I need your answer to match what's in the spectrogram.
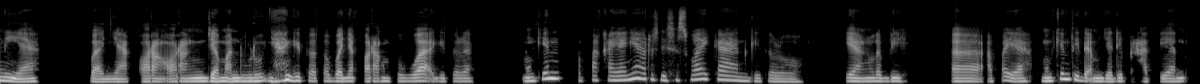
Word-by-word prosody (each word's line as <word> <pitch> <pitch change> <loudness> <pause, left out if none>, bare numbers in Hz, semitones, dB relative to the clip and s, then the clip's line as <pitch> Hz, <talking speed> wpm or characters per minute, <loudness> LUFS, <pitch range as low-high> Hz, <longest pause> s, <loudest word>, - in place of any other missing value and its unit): nih 165 -5 +5
ya, 135 - +2 0.6
banyak 125 -1 0
orang-orang 140 +2 +2
zaman 145 -1 +5
dulunya 150 +2 +2
gitu 175 0 -1
atau 150 +1 -7
banyak 150 0 +2
orang 145 +1 0
tua 150 +2 +2
gitu 145 0 -7
loh, 145 - -9 0.5
mungkin 270 - +3
pakaiannya 200 - -1
harus 230 -4 -6
disesuaikan 205 0 -1
gitu 145 -1 -7
loh, 130 -2 -6 0.4
yang 145 -1 +2
lebih, 150 -1 -1 0.4
eee, 145 -1 +1
apa 145 +5 -9
ya 145 +1 0
mungkin 160 +12 +3
tidak 165 -9 0
menjadi 145 +1 +1
perhatian 140 +1 -4
150 Hz, 140 wpm, -23 LUFS, 140-170 Hz, 0.6 s, nih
